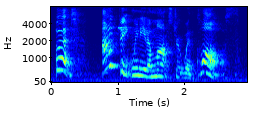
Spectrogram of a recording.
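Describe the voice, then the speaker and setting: A woman's voice: sits high, huge pitch swings, measured pace, pushed and bright, voice pushed up, heavily acted. A woman voicing a small, fearless girl in a picture-book reading, chirpy and bossy. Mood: cheery. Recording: distant mic, faint background noise.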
